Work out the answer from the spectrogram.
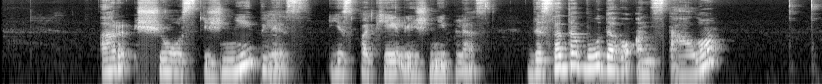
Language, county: Lithuanian, Kaunas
